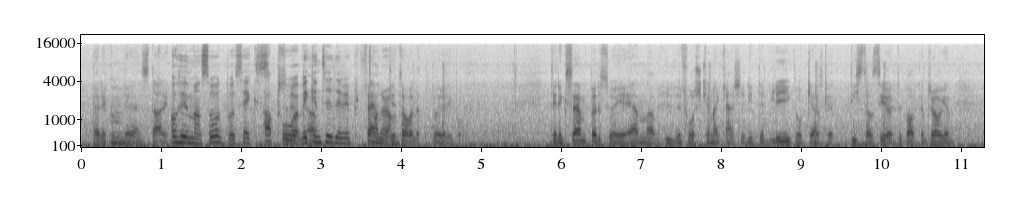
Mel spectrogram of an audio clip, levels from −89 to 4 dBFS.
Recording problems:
hiss; loud; throughout; 8 dB below the speech

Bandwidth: 15 kHz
